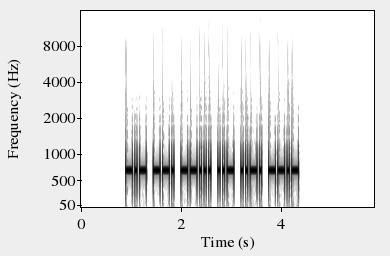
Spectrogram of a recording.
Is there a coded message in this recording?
Yes: Morse code from 0.9 to 4.4 s, heard as a keyed tone, about 26 wpm, 700 Hz. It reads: KG7UFQ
